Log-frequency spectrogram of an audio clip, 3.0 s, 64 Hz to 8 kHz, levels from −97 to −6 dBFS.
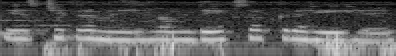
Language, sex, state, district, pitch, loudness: Hindi, female, Uttar Pradesh, Budaun, 255 Hz, -32 LUFS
